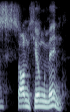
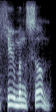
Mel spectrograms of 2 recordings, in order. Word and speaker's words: Son Heung-min: Son Heung-min. It's not much different to what I said anyway. Just you said human son.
